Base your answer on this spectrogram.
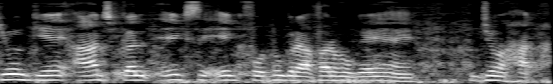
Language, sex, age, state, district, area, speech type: Urdu, male, 30-45, Telangana, Hyderabad, urban, spontaneous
